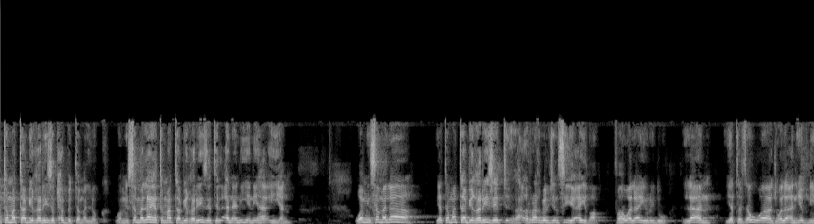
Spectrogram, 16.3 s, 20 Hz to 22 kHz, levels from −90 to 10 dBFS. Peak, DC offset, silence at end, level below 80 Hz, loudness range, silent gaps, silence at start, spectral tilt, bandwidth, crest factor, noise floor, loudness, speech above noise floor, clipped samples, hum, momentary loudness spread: -4 dBFS; under 0.1%; 0 s; -80 dBFS; 3 LU; none; 0 s; -2.5 dB/octave; 11 kHz; 16 dB; -62 dBFS; -20 LUFS; 42 dB; under 0.1%; none; 12 LU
